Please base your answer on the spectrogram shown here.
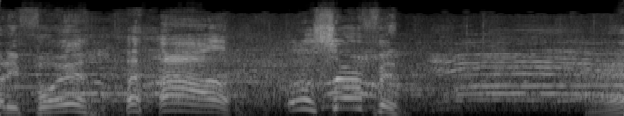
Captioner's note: laughs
